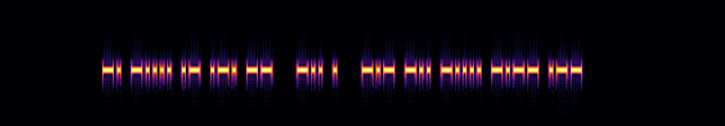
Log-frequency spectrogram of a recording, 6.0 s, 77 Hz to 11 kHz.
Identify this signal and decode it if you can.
Morse code, heard as a keyed tone, about 40 wpm, 700 Hz. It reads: N6ARM DE KD6YW
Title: USA Callsign DE Callsign - 5 Characters - 40wpm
